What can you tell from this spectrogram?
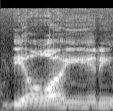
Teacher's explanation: الراء من كلمة بغير مرققة لأنها مكسورة · الغين مفخمة مرتبة ثانية، بغير ولا أقول بغو، لا يعمل الشفتين قاعدة مهمة، يا ساكنة قبلها مفتوح ننتبه إليها يعني يا لين، لا أقول بغير الحق هكذا، أنا نبرت هذه الياء كأنه قرأتها مشددة فننتبه لهذا الأمر.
